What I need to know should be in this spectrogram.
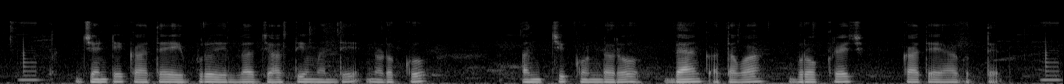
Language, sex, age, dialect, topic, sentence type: Kannada, male, 18-24, Central, banking, statement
